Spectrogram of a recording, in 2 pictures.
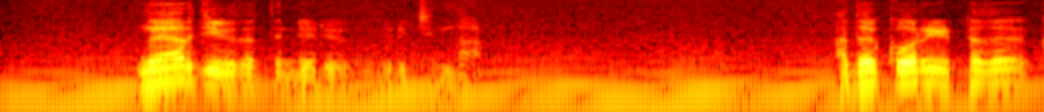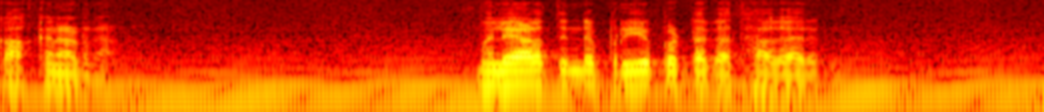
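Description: A man sings through a microphone in short phrases.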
